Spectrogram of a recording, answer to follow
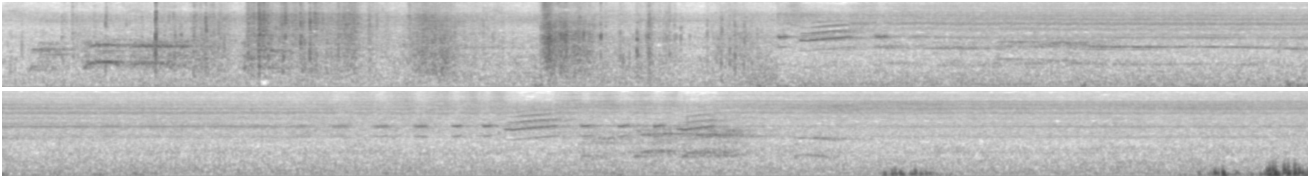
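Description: Birds calling: a quick run of short rising notes about four seconds in and again near the tenth second, with a long, steady high call held between them. A few short rustling noises come in the first four seconds.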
